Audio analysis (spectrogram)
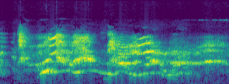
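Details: White piebald Siberian husky puppy, quiet since it was brought home, howling for the first time: wavering, whining howls sliding up and down around one steady pitch for several seconds, with a short dip in the middle.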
